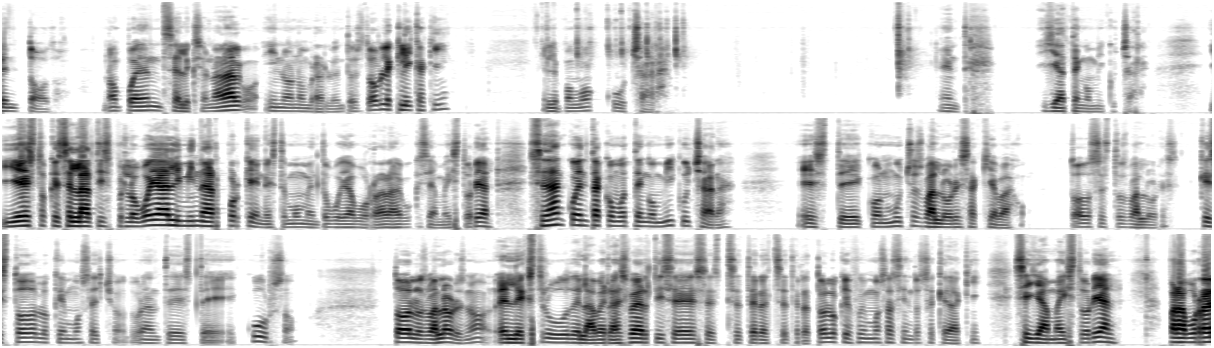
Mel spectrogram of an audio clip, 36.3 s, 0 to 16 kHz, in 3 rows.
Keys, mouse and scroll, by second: 0.7 click, 3.7 click, 3.9 click, 5.5-7.2 typing, 8.9 Return, 22.7-27.9 drag, 28.0-36.2 drag.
